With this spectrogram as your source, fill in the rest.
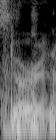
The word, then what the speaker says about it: Dorian: It's actually the name of my niece, and if you look at it, you wouldn't think it's pronounced Durin, but that's how it is. Durin.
